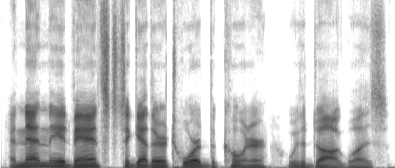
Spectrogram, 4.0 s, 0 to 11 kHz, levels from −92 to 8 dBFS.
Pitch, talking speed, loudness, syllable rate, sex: 120 Hz, 180 wpm, -17 LUFS, 5.3 syllables/s, male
